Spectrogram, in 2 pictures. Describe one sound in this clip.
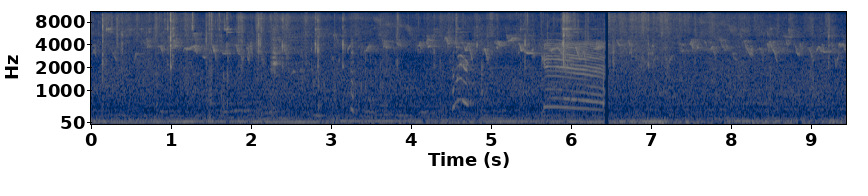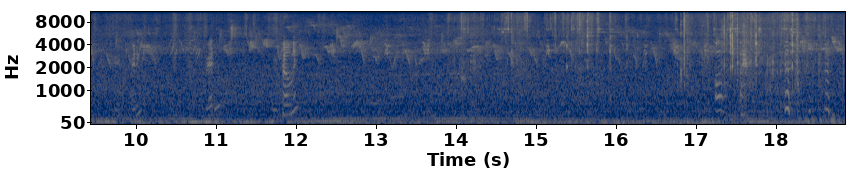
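A dog runs across grass.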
